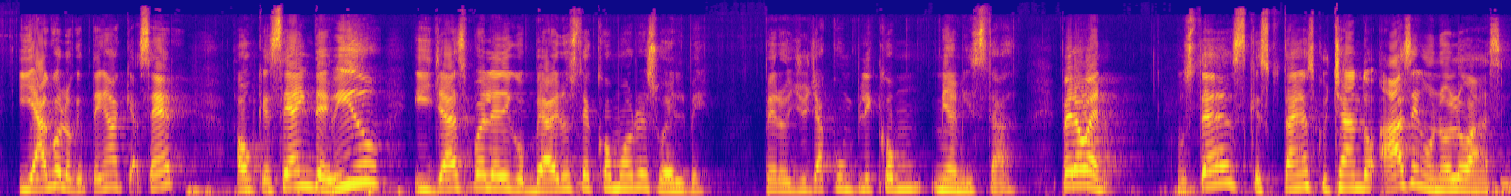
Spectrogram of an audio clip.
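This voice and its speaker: Fairly high-pitched and fairly quick, a woman speaks in an animated tone with lively intonation. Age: 30s. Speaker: podcast host. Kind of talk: casual chat.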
